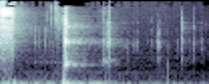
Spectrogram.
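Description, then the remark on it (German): A bottle of hemp beer being opened for a tasting: a sharp hissing pop, then a couple of quicker clicks and rattles that fade into faint ticks within about a second. No one speaks. “So, lange Rede, kommen wir jetzt endlich mal zur Verkostung. Machen wir mal auf.”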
